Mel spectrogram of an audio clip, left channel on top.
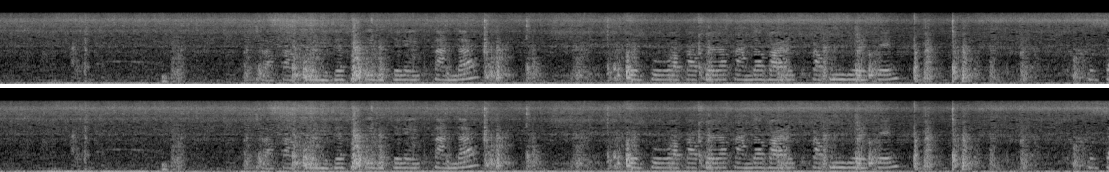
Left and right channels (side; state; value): both; identical; correlation 1.00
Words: तर आता आपण ह्याच्यासाठी घेतलेला एक कांदा, तर तो आता आपल्याला कांदा बारीक कापून घ्यायचा आहे। तर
